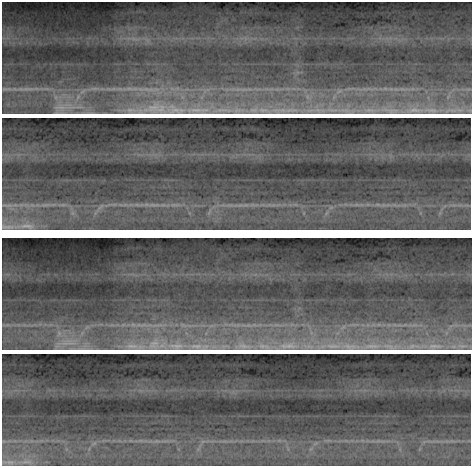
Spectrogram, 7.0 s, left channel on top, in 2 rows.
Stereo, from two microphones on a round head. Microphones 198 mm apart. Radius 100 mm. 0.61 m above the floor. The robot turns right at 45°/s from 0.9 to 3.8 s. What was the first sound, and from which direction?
A woman speaking, 45° left.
